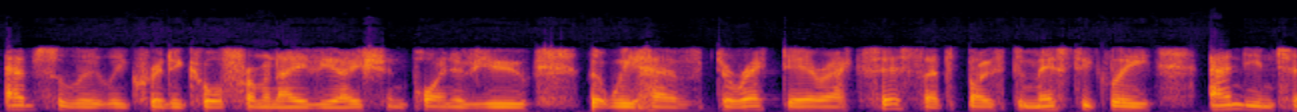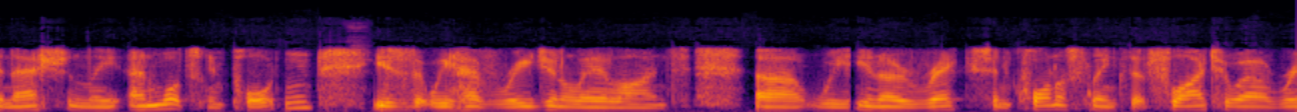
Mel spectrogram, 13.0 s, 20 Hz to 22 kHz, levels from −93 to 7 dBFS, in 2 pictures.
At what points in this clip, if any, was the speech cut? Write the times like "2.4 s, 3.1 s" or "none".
7.5 s, 10.7 s

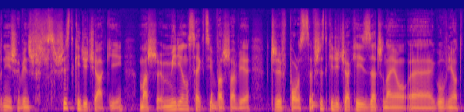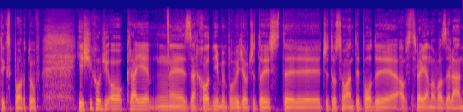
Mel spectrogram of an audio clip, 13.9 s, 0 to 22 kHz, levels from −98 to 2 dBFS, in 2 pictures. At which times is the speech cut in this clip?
none

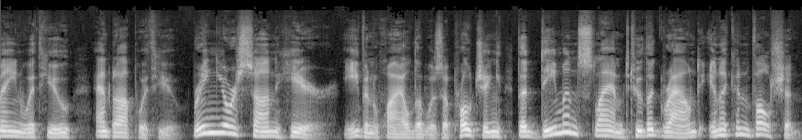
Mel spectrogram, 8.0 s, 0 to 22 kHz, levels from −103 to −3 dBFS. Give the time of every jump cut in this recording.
1.1 s, 1.9 s, 3.4 s, 4.2 s, 5.1 s, 6.3 s

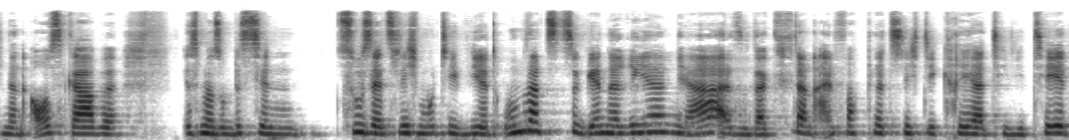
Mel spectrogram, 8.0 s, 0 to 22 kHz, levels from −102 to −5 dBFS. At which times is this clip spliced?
5.9 s

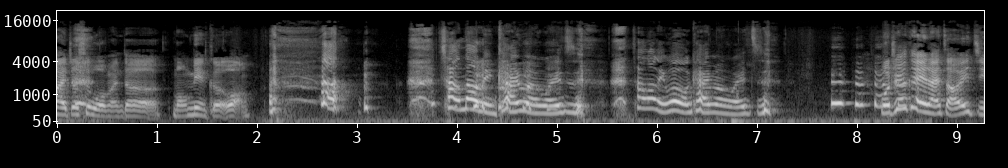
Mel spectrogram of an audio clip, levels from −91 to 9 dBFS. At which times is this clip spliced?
none

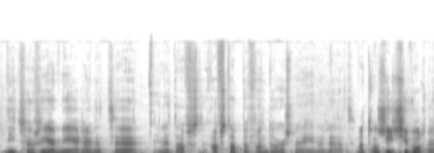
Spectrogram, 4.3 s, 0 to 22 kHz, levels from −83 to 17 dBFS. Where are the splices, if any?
none

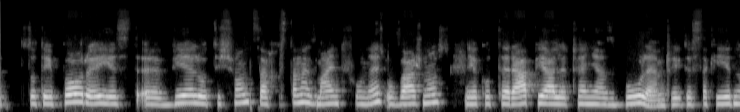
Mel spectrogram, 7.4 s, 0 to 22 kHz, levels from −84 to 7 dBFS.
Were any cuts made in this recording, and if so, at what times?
2.8 s, 3.1 s, 3.8 s, 4.6 s

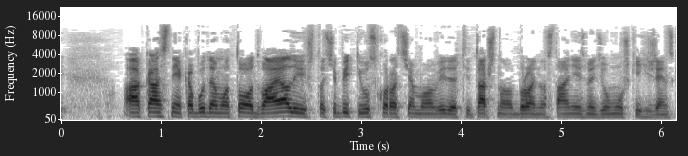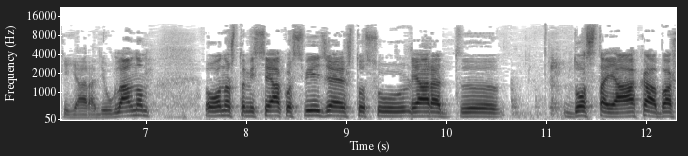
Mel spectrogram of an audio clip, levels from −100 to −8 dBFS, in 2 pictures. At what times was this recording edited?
9.7 s

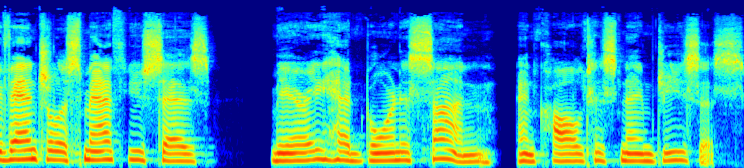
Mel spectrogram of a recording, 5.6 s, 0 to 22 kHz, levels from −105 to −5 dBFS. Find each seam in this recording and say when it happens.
3.8 s

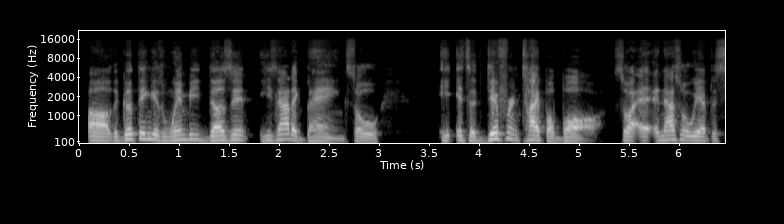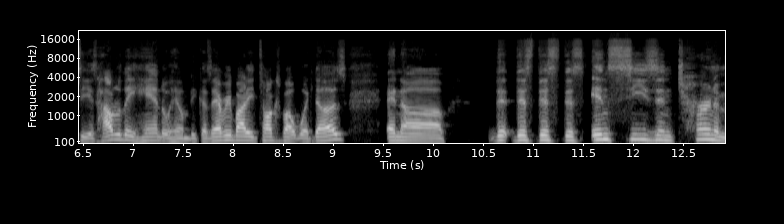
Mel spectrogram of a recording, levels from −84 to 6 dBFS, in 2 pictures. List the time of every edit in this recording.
2.2 s, 8.8 s

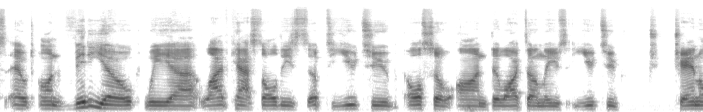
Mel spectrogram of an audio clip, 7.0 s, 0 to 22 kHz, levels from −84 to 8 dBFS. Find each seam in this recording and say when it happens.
1.4 s, 4.0 s

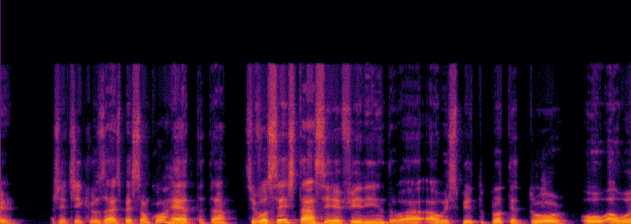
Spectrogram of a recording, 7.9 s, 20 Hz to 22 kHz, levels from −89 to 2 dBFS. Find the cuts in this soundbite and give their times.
2.9 s

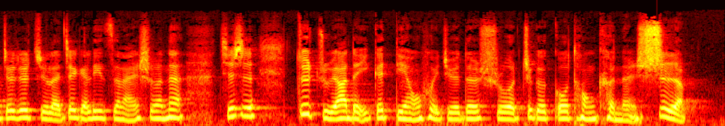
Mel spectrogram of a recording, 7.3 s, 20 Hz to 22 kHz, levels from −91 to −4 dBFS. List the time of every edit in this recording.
none

